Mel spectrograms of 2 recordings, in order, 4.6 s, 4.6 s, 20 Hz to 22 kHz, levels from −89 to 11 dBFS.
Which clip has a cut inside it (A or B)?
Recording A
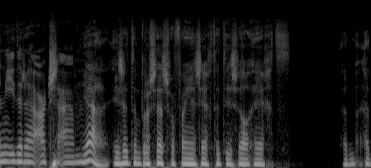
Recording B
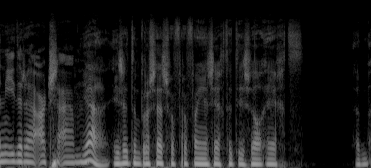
B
